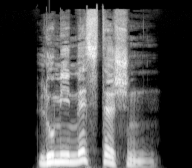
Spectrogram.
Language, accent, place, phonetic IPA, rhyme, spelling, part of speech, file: German, Germany, Berlin, [lumiˈnɪstɪʃn̩], -ɪstɪʃn̩, luministischen, adjective, De-luministischen.ogg
- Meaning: inflection of luministisch: 1. strong genitive masculine/neuter singular 2. weak/mixed genitive/dative all-gender singular 3. strong/weak/mixed accusative masculine singular 4. strong dative plural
